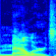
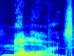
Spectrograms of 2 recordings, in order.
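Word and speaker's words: Mellards: I think it's pronounced mards m e l l a the it's not the malards it's mards m e l l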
